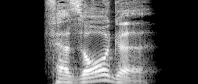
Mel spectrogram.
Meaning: inflection of versorgen: 1. first-person singular present 2. first/third-person singular subjunctive I 3. singular imperative
- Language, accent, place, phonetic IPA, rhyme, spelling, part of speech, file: German, Germany, Berlin, [fɛɐ̯ˈzɔʁɡə], -ɔʁɡə, versorge, verb, De-versorge.ogg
